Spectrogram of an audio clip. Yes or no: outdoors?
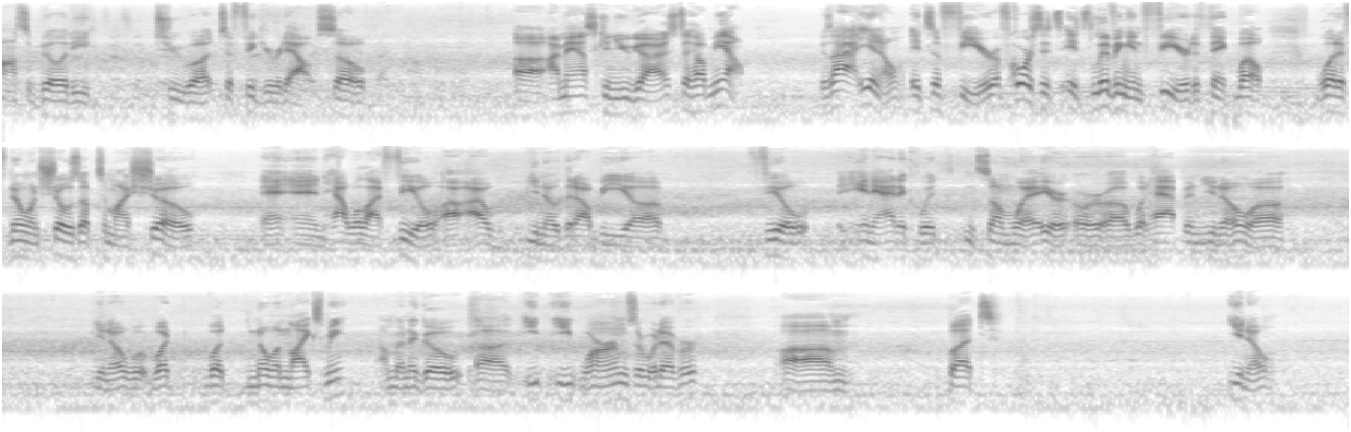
yes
